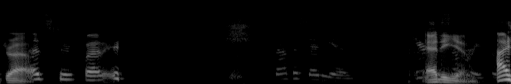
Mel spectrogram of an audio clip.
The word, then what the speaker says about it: Etienne: So first of all, if it's French, it's probably Etienne. It's E-T-I-E-N-N-E.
